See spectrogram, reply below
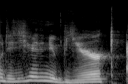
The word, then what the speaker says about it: Björk: Her name is not pronounced Björk. I think it's Björk or something. Rhymes with work.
